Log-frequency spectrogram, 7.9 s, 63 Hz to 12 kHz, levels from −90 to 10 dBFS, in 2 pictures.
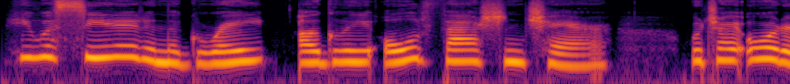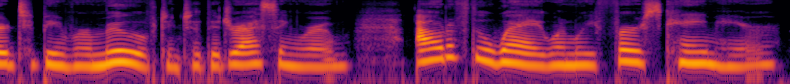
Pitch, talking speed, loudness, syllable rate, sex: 245 Hz, 215 wpm, -18 LUFS, 5.7 syllables/s, female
